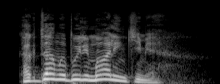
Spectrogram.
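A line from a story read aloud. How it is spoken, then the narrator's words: Less pathetic, occasional lament. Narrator (Russian): заговорил деликатес менее патетическим тоном, хотя время от времени, возвращаясь к прежним стенаниям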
